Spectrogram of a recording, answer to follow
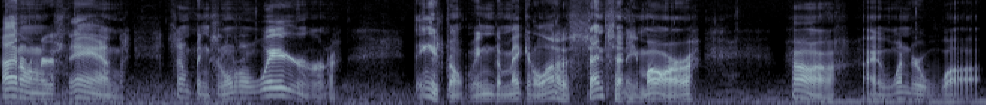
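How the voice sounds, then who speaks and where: A man puts on a squeaky character voice at medium pitch, swinging very widely up and down at a moderate pace with long, frequent pauses over clear background noise. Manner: confused, puzzled.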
